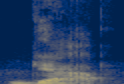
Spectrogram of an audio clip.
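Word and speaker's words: GAAP: this is what follows what's called gap GAP. I know you doesn't like Mark that doesn't spell gap well that's how they say it don't beat me up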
